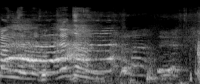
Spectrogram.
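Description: A young boy crying and whining in a high, wavering voice, with one long drawn-out cry in the first second.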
